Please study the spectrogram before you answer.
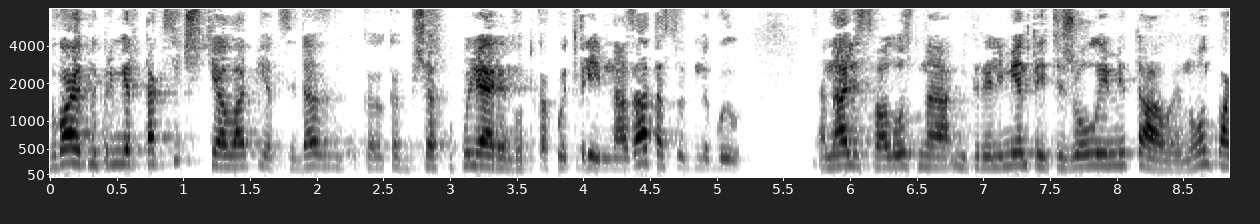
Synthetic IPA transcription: bɨvajʊt̪nəpɾʲɪmʲe̞rt̪ɐksʲit͡ɕɪ̥skʲɪjəɐlˠɐpʲe̞t̪sɨd̪akkaɡ̚bɨɕːaspəpʊlʲaɾʲɪnvo̞t̪kɐko̞jət̪əvɾʲemʲənɐzat̪ɐso̞bʲɪnːəbɨlˠ | ɐ̰nalʲɪsvɐlˠo̞snəmʲɪkɾəɪlʲɪmʲe̞nt̪ɨɪtʲɪʐo̞lˠɨjəmʲɪt̪alˠɨnoonpɐ

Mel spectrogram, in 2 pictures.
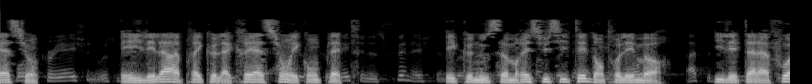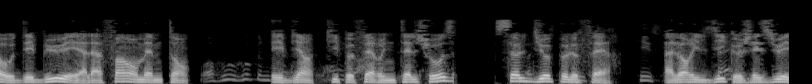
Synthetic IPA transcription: asjɔ̃ | eilɛlaːpχɛkəlakχeasjɔ̃ɛkɔ̃plɛt̪ | ekənusɔmʁesysit̪ed̪ɑ̃t̪χəlemɔːʁ | ilɛt̪alafwaod̪ebyeala̰fɛ̃ɑ̃mɛmt̪ɑ̃ | ebjɛ̃kʲipøfɛʁynt̪ɛlʃoz | sœld̪jøpøləfɛːʁ | alɔʁild̪ikəʒezyɛ

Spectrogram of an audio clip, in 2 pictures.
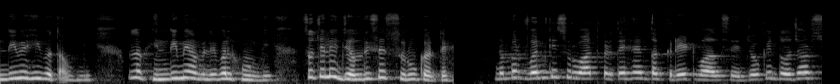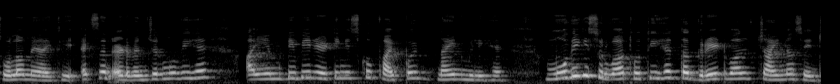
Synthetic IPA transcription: nd̪imẽɦibɐt̪a̰ːũːŋɡiː | mɐt̪ləbɦɪ̃nd̪imẽəʋeːleːbəlɦõːŋɡiː | soːt͡ʃəlied͡ʒəld̪iseʃʊɾukɐɾt̪eɦɛ̃ː | nɐ̃mbəɾʋənkiʃʊɾuaːt̪kɐɾt̪eɦɛ̃d̪əɡɾeːʈʋaːlsed͡ʒoːkɪd̪oːɦəzaːɾsoːlamẽaːit̪ʰiʔɛksənʔɛ̰ɖʋɛ̃ɲt͡ʃəɾmuːʋiɦɛ | aːiɛmɖiːbiːɾeːʈɪ̃ŋɡɪskofʰaːɪʋpɔ̃ːɪ̃ɳʈnaːɪnmɪliɦɛː | muːʋikiʃʊɾuaːt̪ɦoːt̪iɦɛd̪əɡɾeːʈʋaːlt͡ʃaːɪnase

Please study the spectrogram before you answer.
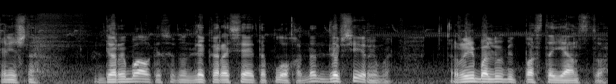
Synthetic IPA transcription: kɐnʲe̞ʂnə | d̪lʲɐɾɨbalˠkʲɪɐsobʲɪnəd̪lʲɐkəɾɐsʲaɛt̪əplˠoxəd̪ad̪lʲɐfsʲejrɨbɨ | rɨbəlʲubʲɪt̪̚pəst̪ɐjanst̪və̰

